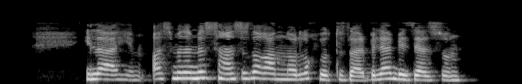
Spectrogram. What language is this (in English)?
Uyghur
